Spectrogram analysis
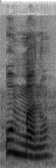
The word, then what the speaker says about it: humano: And the second word is humano. Humano. So the H is silent, and then we have the word mano.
